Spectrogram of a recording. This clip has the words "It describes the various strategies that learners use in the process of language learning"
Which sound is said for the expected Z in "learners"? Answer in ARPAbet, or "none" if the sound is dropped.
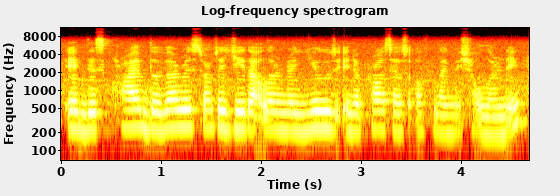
none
